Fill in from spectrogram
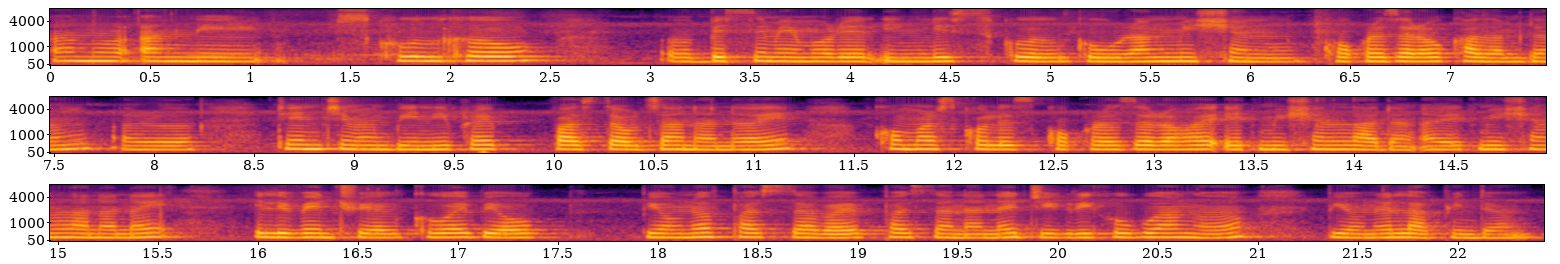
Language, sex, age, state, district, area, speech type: Bodo, female, 18-30, Assam, Kokrajhar, rural, spontaneous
